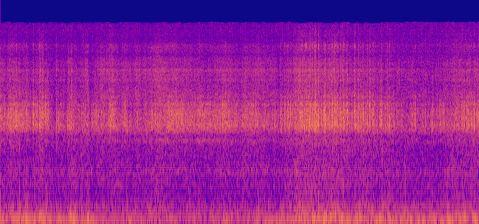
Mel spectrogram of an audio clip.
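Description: Wind buffeting the microphone with a heavy low rumble that swells about three seconds in, over the steady rush of surf breaking and washing across a rocky reef.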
